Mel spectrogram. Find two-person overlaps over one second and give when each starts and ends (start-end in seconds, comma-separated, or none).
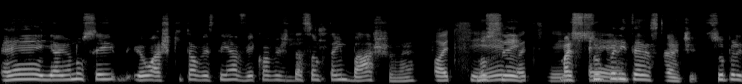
4.8-6.3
